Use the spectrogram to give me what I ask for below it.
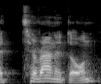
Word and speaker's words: pteranodon: So then, right, so the second version was by Peter Buckman, involving a pteranodon, am I saying that right? That's the P-T-E-R one. Yep, thank you.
